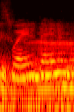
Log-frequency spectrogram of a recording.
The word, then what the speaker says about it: Swaledale: Swaledale?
